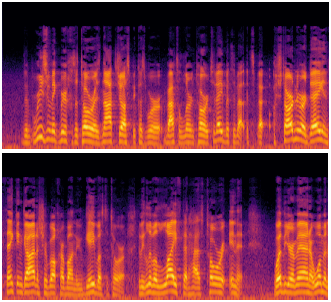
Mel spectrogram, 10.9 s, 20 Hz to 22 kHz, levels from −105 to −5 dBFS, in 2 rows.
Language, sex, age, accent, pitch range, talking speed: English, male, 30-49, American, 155-200 Hz, 275 wpm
